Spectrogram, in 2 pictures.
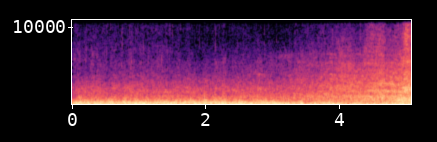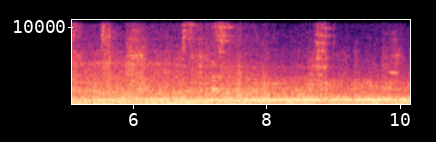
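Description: Amtrak passenger train with a diesel locomotive crossing a steel railway bridge, starting as a low rumble. From about halfway through, the wheels clack over the rail joints with a steady high ring as the locomotive and Talgo cars pass close by.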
